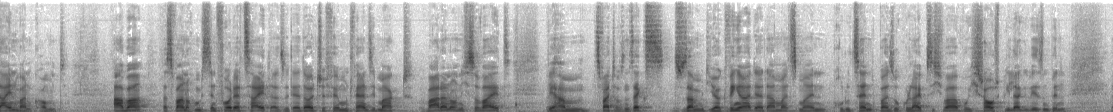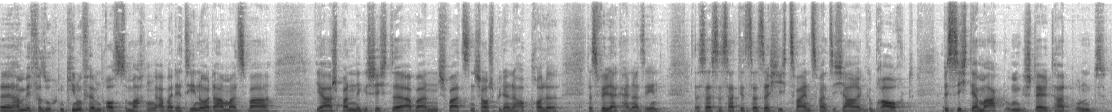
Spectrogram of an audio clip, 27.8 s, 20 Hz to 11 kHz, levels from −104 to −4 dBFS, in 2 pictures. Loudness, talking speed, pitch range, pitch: -28 LUFS, 190 wpm, 80-95 Hz, 85 Hz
